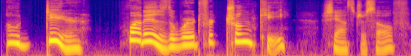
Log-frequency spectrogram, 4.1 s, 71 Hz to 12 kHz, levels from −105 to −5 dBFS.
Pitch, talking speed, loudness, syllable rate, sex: 200 Hz, 175 wpm, -17 LUFS, 4.3 syllables/s, male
